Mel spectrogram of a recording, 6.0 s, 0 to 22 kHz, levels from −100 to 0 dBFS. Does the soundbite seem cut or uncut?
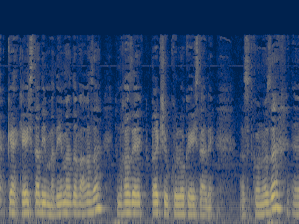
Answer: uncut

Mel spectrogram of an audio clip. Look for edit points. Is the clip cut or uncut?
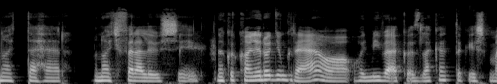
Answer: cut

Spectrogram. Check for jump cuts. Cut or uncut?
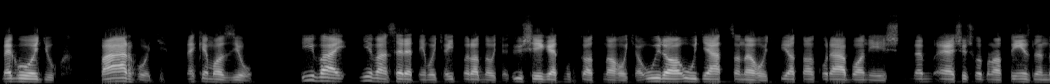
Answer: cut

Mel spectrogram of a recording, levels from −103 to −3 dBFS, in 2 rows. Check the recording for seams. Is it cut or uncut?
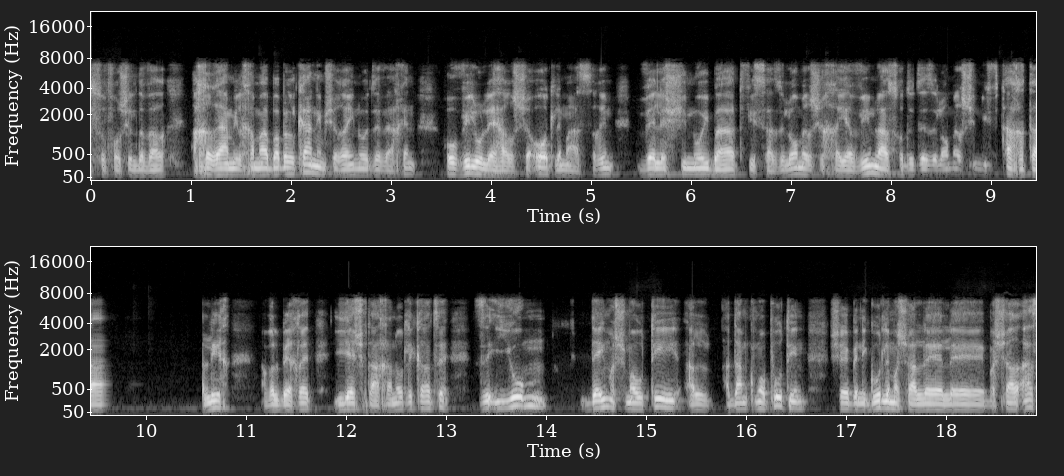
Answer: uncut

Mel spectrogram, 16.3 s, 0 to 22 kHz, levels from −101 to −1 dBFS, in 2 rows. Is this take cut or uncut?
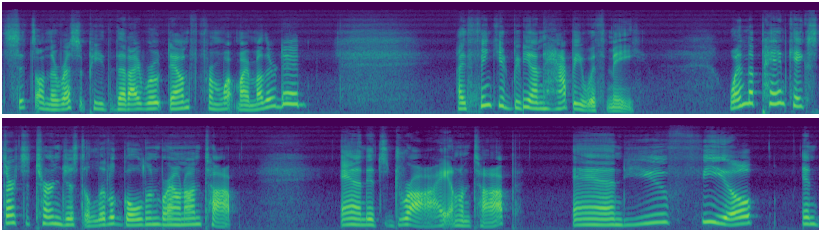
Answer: cut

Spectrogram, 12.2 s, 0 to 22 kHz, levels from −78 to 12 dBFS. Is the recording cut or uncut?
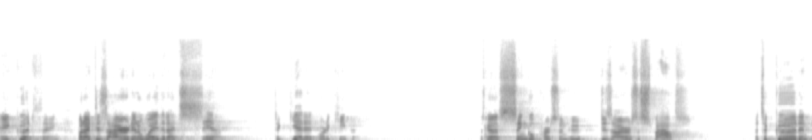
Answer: cut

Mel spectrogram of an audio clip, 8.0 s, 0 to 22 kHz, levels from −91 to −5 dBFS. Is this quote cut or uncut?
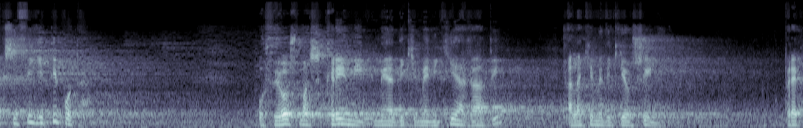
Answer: cut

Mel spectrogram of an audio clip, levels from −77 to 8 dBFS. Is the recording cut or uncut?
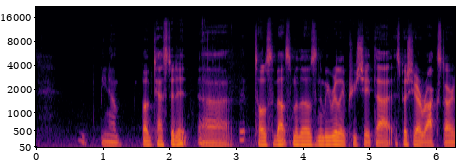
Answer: uncut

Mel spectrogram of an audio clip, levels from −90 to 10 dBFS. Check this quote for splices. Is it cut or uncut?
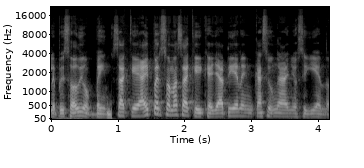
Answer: cut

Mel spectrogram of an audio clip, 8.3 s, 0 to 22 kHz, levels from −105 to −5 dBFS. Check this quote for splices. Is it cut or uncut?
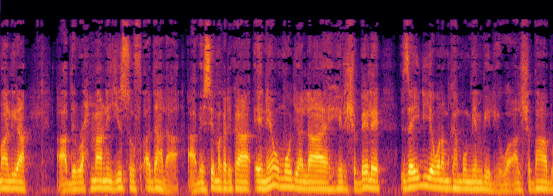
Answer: cut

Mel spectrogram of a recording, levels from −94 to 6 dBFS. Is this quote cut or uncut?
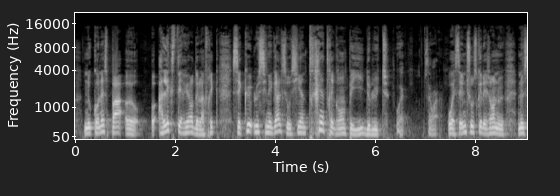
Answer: uncut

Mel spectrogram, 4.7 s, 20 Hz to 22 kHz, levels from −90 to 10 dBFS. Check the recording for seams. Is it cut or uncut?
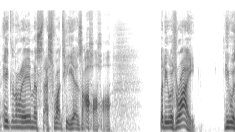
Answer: cut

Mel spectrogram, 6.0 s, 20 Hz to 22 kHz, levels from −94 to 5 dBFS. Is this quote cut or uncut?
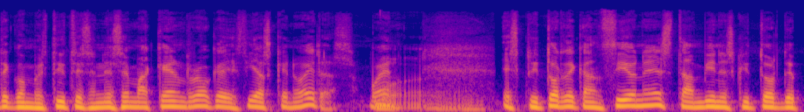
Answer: cut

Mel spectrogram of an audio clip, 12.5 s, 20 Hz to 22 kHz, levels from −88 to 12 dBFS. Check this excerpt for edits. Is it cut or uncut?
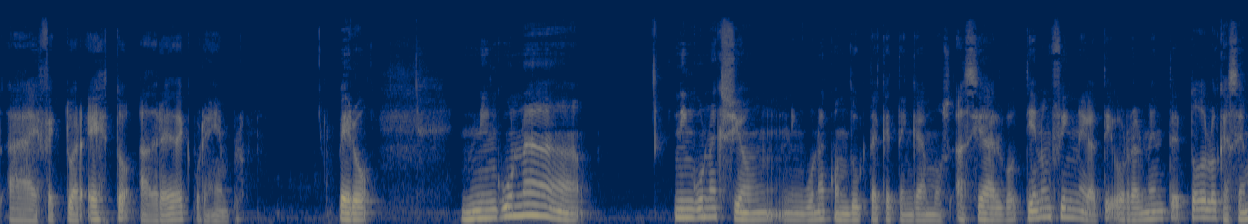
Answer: cut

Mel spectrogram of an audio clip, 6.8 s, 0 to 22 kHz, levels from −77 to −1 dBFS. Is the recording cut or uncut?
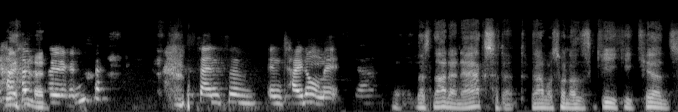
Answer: cut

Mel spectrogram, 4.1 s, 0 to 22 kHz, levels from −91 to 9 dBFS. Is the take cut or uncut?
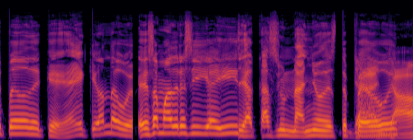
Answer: cut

